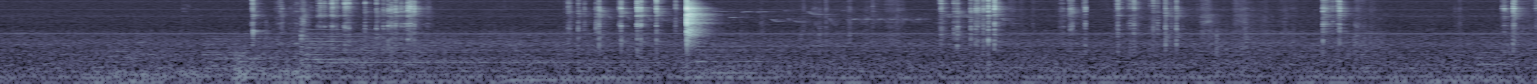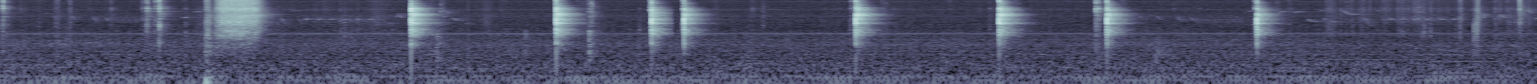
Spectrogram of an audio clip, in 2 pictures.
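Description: Fabric scissors snipping through linen in a series of short, sharp cuts, sparse at first and then coming every second or so in the second half, with one longer cut about two-thirds of the way in. The cuts trim a toy's seam allowance and notch its curves.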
